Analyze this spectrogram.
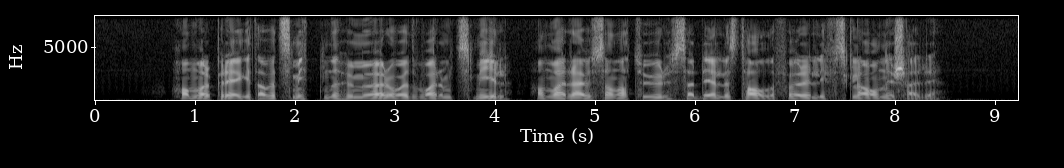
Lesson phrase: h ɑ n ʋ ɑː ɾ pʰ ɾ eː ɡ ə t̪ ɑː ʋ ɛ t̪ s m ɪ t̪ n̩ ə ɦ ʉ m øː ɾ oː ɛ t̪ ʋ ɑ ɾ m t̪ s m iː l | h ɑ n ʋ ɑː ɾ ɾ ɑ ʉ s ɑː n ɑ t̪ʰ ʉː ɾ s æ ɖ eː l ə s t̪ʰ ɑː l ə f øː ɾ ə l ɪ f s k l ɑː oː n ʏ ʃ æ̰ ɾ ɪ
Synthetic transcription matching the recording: h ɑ n ʋ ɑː ɾ pʰ ɾ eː ɡ ə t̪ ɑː ʋ ɛ t̪ s m ɪ t̪ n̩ ə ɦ ʉ m øː ɾ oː ɛ t̪ ʋ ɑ ɾ m t̪ s m iː l | h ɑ n ʋ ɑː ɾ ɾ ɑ ʉ s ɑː n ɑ t̪ʰ ʉː ɾ s æ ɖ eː l ə s t̪ʰ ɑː l ə f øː ɾ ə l ɪ f s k l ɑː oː n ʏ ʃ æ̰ ɾ ɪ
